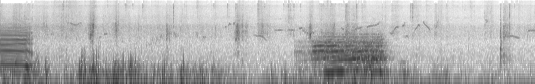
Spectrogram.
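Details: Cows roaming a road looking for food: a brief moo ending at the start, rustling and clattering noises, then a wavering moo of just over a second, with small birds chirping throughout.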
